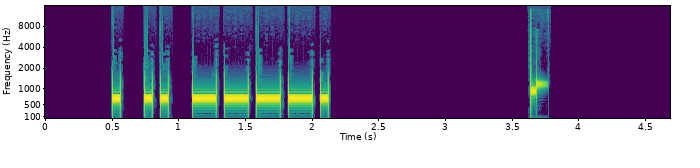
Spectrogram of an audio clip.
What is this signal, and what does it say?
Morse code, heard as a keyed tone, about 20 wpm, 700 Hz. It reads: EI9
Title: Callsign Prefixes for Top 50 DXCC - 20wpm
